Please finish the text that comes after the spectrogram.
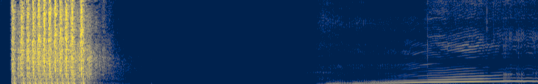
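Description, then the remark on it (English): A short, loud burst of rapid machine gun fire with tightly packed shots, cut off after under a second, then silence before a rising, steady tonal whine. “You want to try to remain more accurate like that person was doing, but we're not going to be responsible with our machine gun, so that one's out.”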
